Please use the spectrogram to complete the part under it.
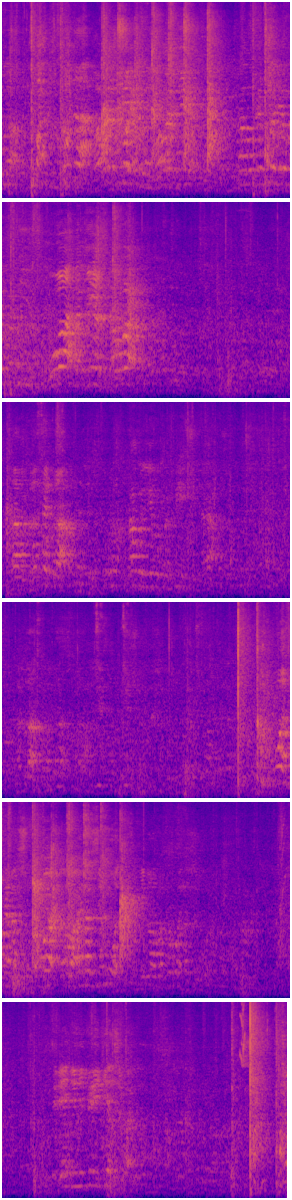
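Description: Boxing gloves thud against a body in quick punches.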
